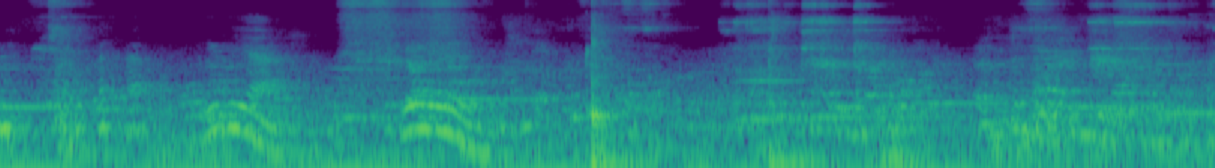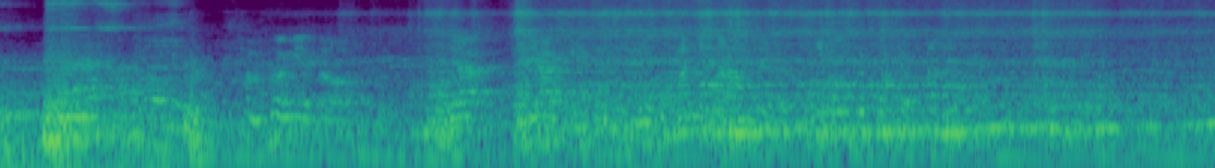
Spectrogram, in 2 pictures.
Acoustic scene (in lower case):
cafe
